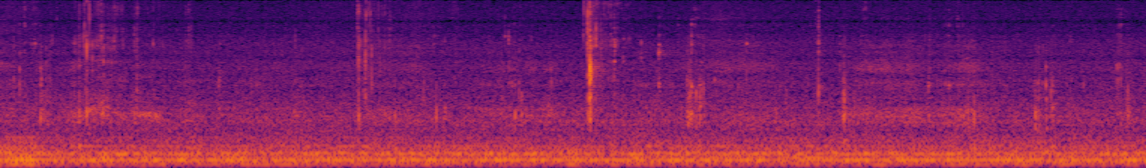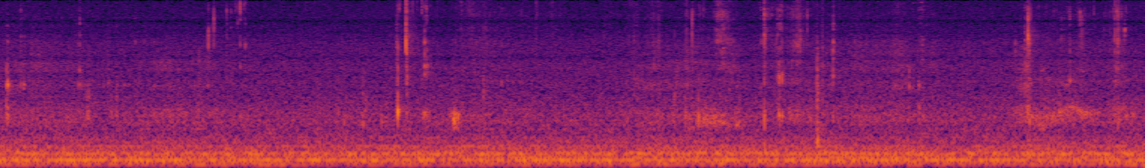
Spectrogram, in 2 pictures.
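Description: Close-miked biting and chewing of buttered raisin toast, faint, with scattered sharp mouth clicks and small crunches over a steady low hum.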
